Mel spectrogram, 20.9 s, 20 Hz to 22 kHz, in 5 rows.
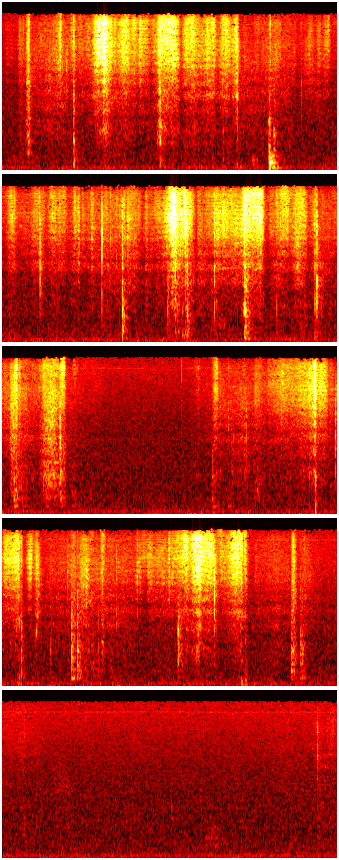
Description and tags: wood 02d socks onoff
Putting socks on/off on a wooden floor. Recorded with a ZOOM H2 in a basement of a house: a large wooden table placed on a carpet over concrete. Normalized with Audacity.
step, footstep, footsteps, steps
